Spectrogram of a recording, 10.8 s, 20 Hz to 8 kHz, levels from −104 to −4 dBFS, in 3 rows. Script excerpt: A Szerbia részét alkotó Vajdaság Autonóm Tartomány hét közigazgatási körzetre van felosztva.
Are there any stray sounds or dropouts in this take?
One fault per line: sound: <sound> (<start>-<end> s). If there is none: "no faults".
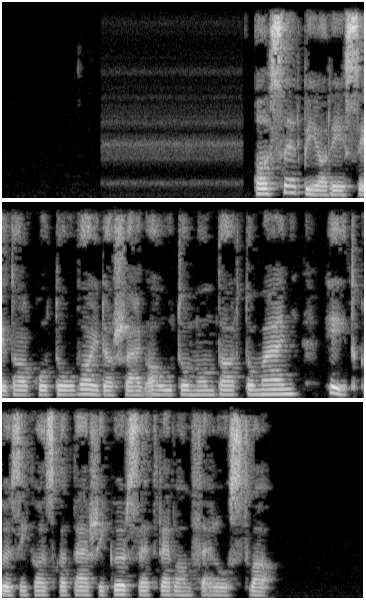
no faults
